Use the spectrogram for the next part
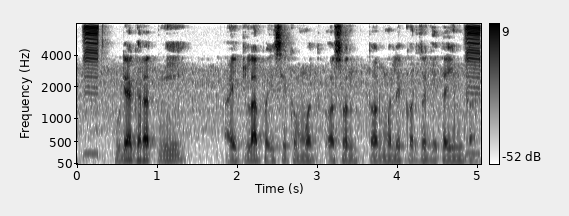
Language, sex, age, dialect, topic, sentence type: Marathi, male, 36-40, Varhadi, banking, question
